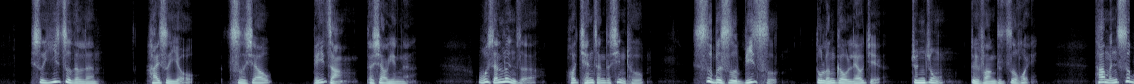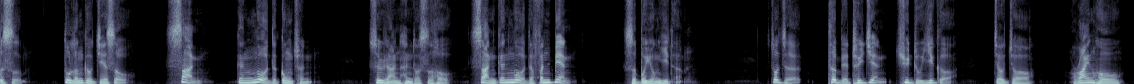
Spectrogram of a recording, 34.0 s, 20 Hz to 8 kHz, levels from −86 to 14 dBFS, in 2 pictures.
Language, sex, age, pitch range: Chinese, male, 50-69, 150-205 Hz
